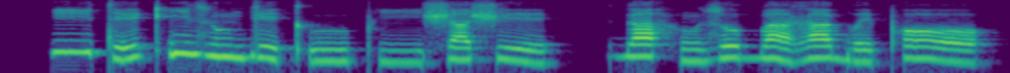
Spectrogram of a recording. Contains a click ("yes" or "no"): no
